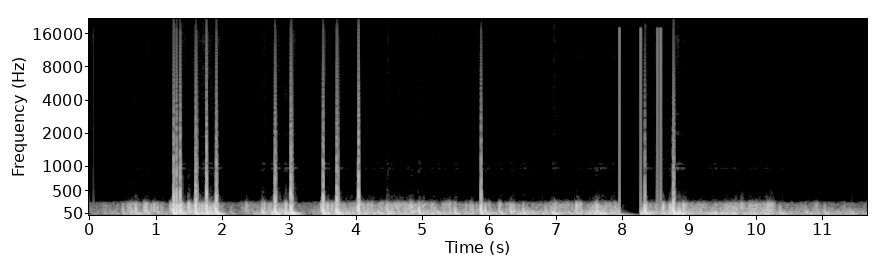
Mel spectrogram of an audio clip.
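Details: Normal heart sounds recorded lying down: low, muffled thumping heartbeats under a steady low rumble, with a few sharp knocks from handling.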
